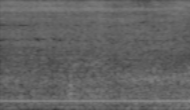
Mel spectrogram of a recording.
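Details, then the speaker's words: Daikin packaged chiller doing no work, with a tappy compressor and an oily patch: loud continuous gas hiss over a faint steady hum as refrigerant escapes on the high side from a pipe snapped off at the reversing valve coil; refrigerant leak. "I wonder if we got a gas Le that's on the high side I can hear that I can hear that that's what's happened pipes come"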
